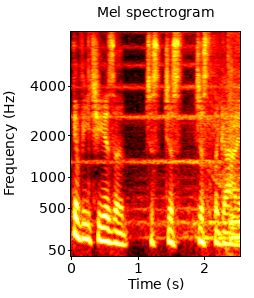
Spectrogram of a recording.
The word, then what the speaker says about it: Avicii: It's spelled A-V-I-C-I-I, if you didn't know.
